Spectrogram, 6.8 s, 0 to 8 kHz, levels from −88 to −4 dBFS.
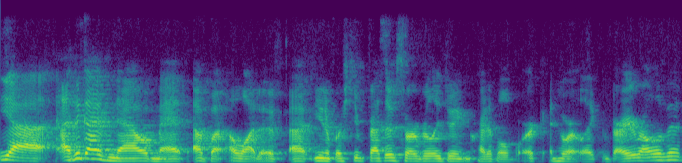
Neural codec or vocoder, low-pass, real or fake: none; 7.2 kHz; real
